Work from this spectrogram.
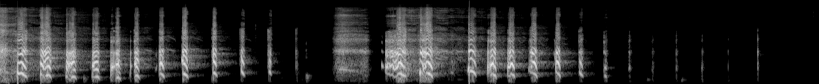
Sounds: Laughter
